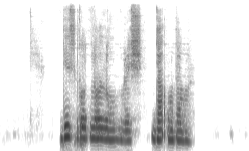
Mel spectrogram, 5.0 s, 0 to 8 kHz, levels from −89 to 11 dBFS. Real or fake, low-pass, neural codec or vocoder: fake; 7.2 kHz; codec, 44.1 kHz, 1.7 kbps, Pupu-Codec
